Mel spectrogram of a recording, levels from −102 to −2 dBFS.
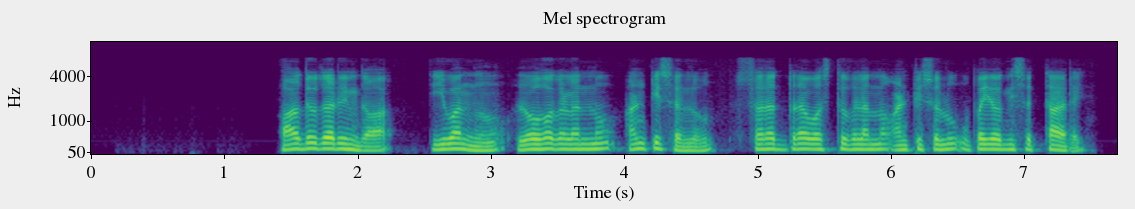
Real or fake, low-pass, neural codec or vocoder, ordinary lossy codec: fake; 7.2 kHz; codec, 16 kHz, 1 kbps, FunCodec, trained on Chinese and English, 50 frames a second; none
